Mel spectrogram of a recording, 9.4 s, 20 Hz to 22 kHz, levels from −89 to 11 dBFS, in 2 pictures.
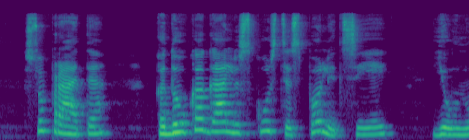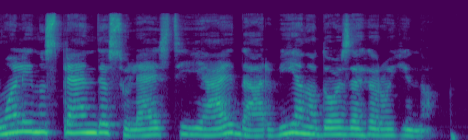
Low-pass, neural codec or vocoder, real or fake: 14.4 kHz; none; real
